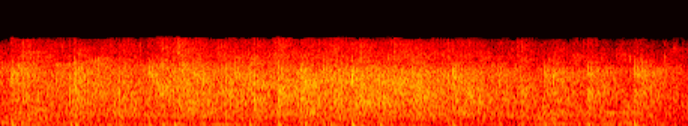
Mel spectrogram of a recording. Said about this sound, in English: And the crowd cheers.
